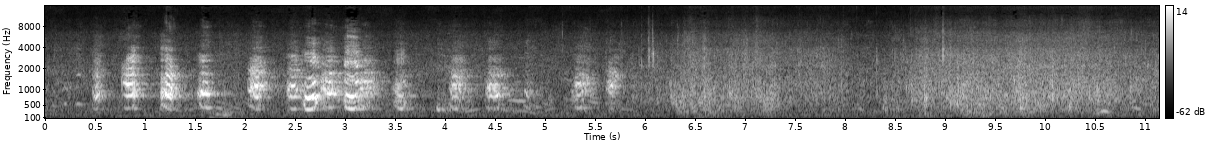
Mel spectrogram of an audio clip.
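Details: California sea lions in a group at Higashiyama Zoo and Botanical Garden, recorded 12 September 2023, give a rapid run of about a dozen harsh barks, then quieter splashing water and faint murmuring people.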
